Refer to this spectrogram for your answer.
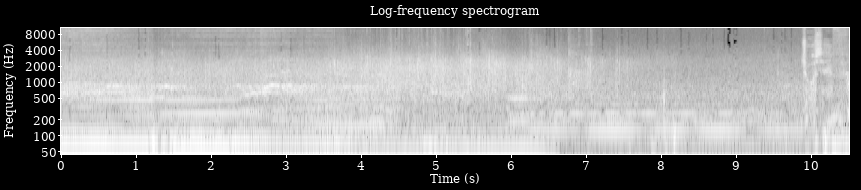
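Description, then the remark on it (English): An audience claps loudly and continuously, with voices shouting through the clapping, while sustained low organ-like tones play underneath and then drop away partway through. “And if you can clap and shout, a blessing is upon you.”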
